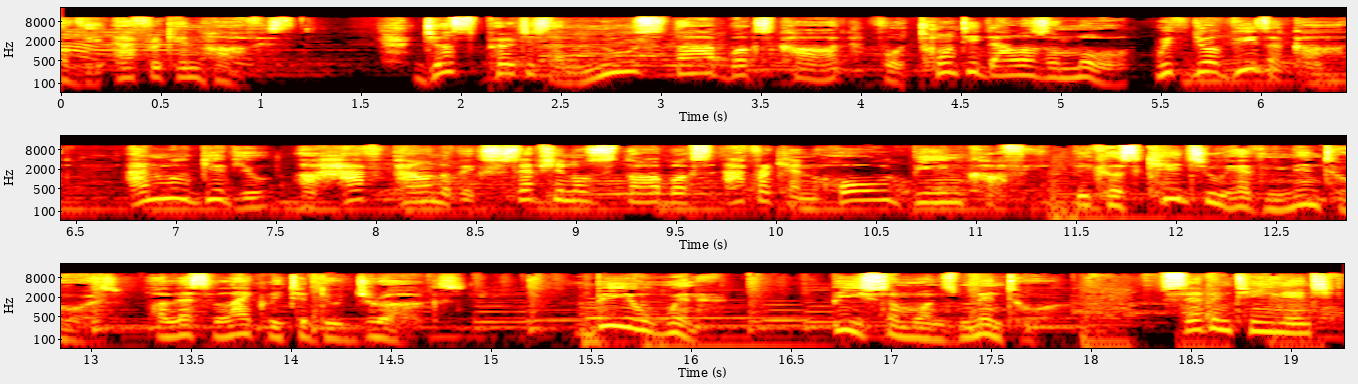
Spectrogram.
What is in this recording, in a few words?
male, mid 30s mid 40s, cool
